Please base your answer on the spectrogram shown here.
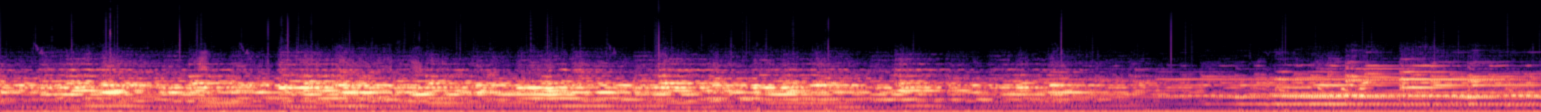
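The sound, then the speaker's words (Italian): Church bells of Friuli ring in a dense, continuous peal that stays loud and layered for the whole stretch, with many overlapping strikes and no talking. “Abbiamo trasmesso Friuli nel mondo, campane del Friuli”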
